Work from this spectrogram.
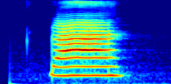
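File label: "gai1", Mandarin Chinese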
